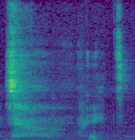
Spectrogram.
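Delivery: soft laughing whisper. Real, not acted. Puzzling over a picture.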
